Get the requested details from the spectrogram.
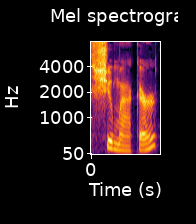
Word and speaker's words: Shumacher: For Sarah Faith Shumacher, did I say it right? – Yeah.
